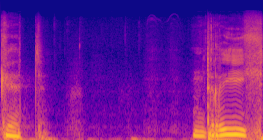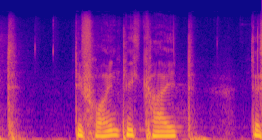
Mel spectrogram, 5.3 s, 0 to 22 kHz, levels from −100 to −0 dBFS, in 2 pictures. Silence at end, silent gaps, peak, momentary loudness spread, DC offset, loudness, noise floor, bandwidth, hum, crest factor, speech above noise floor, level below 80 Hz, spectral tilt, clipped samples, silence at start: 0 s; none; -6 dBFS; 22 LU; under 0.1%; -20 LUFS; -53 dBFS; 13.5 kHz; none; 16 dB; 35 dB; -36 dBFS; -7 dB/octave; under 0.1%; 0 s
